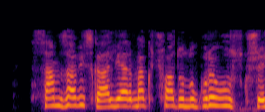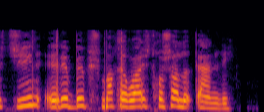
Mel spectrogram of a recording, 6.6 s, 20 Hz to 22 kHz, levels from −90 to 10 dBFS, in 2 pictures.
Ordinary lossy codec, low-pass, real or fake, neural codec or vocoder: AAC, 32 kbps; 7.2 kHz; fake; codec, 16 kHz, 16 kbps, FunCodec, trained on Chinese and English, 50 frames a second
